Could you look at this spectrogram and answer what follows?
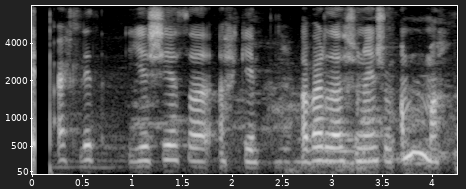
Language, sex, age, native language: Icelandic, female, 13, Icelandic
